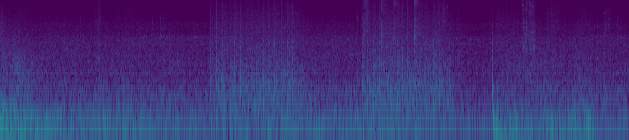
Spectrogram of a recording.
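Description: Dense, continuous gunfire and machine-gun bursts in a World War II Russian campaign video game, German invasion of a Russian city, with booming explosions mixed in, loud and unrelenting across the whole stretch with no talking.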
